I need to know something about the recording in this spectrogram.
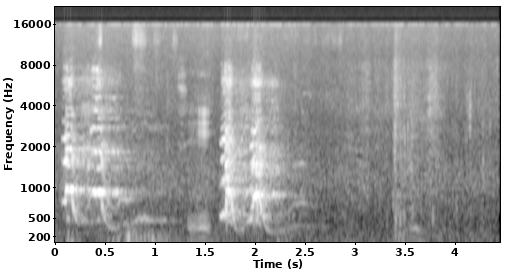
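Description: A dog giving two short bursts of high-pitched vocalising, each falling in pitch, about a second and a half apart.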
